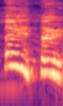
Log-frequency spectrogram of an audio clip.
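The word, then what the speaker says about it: huhu: said that have you ever heard of a hoo-hoo grub a what a who-who-grub it's spelled h-u-h-u grub no i can't say that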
